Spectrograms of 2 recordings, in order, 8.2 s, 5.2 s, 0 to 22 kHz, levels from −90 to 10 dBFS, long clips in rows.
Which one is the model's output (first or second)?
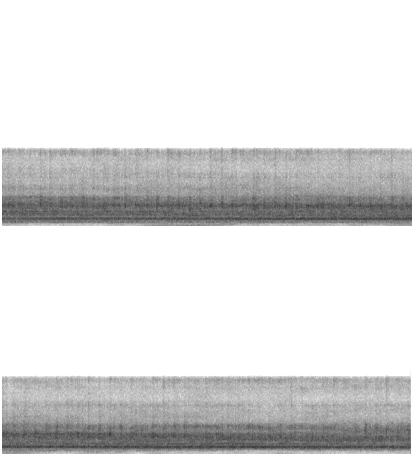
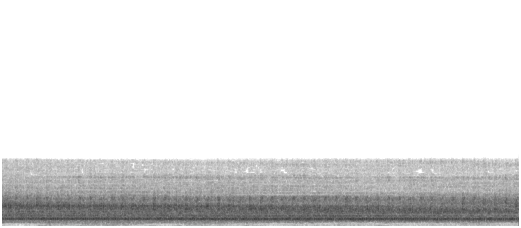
first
